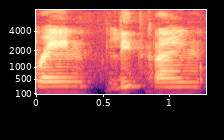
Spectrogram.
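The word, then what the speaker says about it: regn: if you do notice there's a g in there but the G is almost not pronounced so it sounds very similar to the English word Rain r um kind of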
